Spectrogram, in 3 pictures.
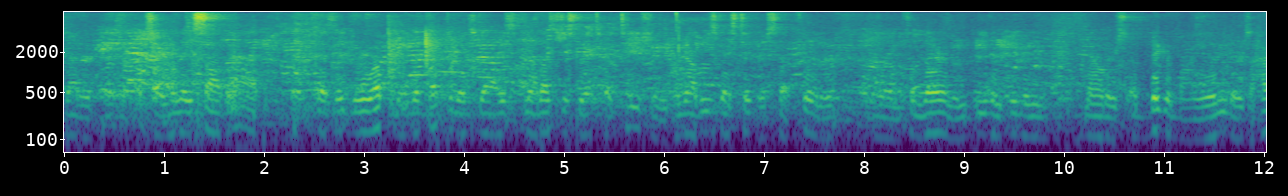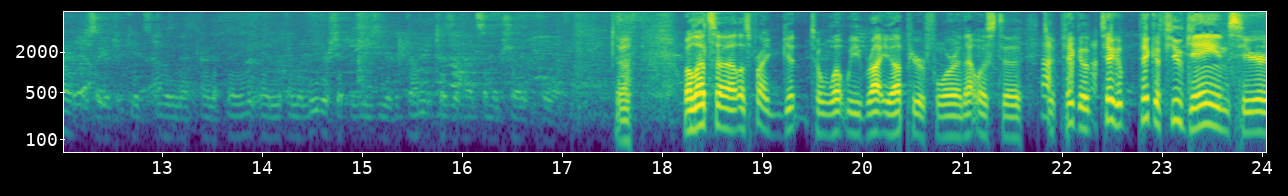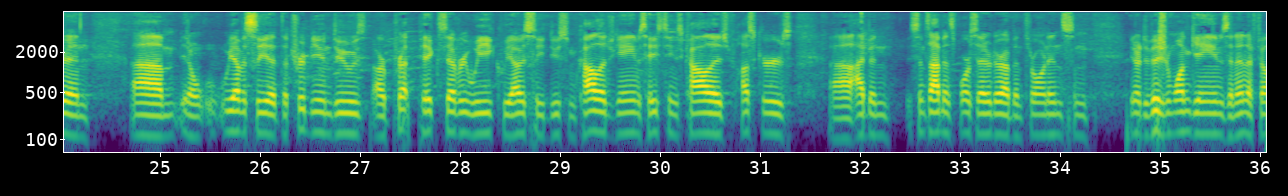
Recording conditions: uneven or low level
